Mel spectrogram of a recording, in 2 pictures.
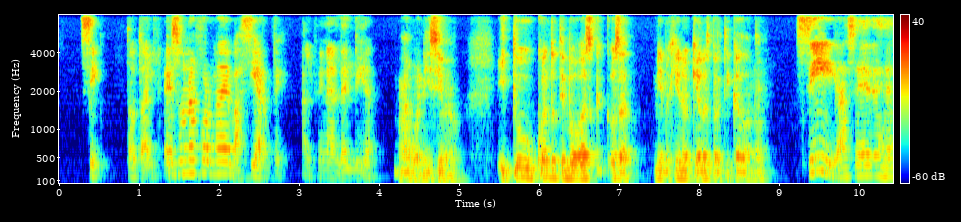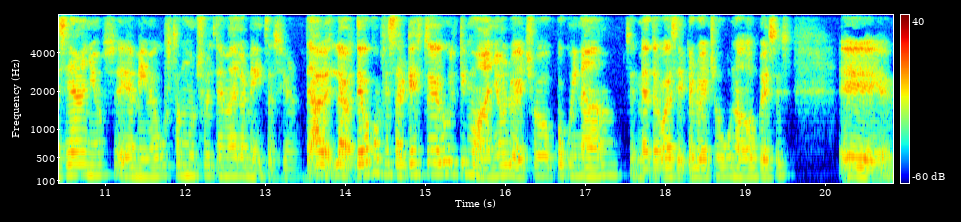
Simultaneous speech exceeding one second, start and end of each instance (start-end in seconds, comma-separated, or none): none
